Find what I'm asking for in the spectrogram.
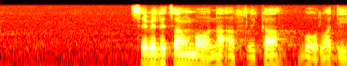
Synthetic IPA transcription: sebelet͡sʼaŋ̩mɔnaʔafrikʼabʊrwadiː

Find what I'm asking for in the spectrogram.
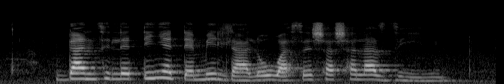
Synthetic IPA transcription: k̬ant͡sʰiletʼiɲɛtʼemiɮalɔwasɛʃaʃalaziːni

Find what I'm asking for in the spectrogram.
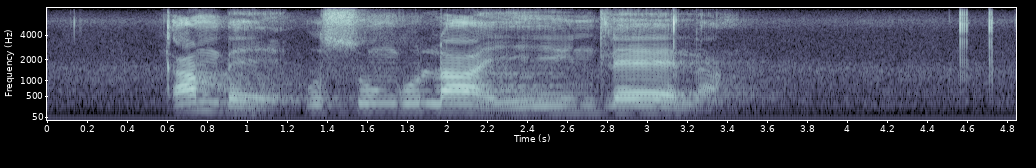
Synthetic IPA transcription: kʼambʱɛusuŋɡulaɦind͡ɮʼɛːla̰

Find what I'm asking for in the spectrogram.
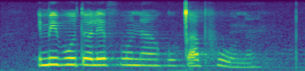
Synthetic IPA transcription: imiɓutʼɔlefunak̬uǀapʰuːna

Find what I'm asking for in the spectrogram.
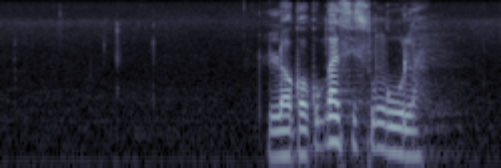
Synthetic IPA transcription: lɔkɔkuŋɡasisuŋɡuːla

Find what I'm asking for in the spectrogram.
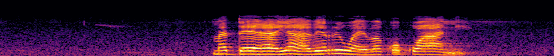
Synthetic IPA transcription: mad̪ɛɦajaɦaβeriwaɦiβakɔkwaːnḭ

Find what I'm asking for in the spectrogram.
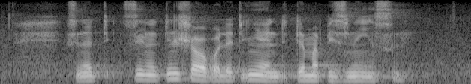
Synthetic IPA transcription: sinetʼinɬɔɓɔletʼiɲentʼitʼɛmab̥ʱiziniːsi

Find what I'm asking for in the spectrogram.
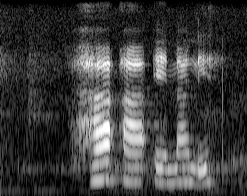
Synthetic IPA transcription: haaɛnalɪ

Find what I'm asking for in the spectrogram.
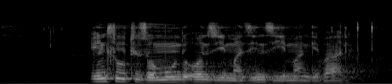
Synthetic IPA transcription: iːnt͡ɬutʰuzomuntʼuond͡zʱimazind͡zʱimaŋɛɓaːlɛ

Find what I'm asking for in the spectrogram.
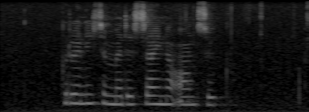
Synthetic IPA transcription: kruənisəmədəsəjnəʔɑːnsuk

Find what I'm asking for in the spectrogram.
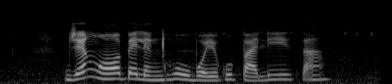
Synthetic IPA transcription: nd͡ʒʱɛŋɔɓɛleŋ͡ǀʰuɓɔjok̬ub̥ʱaliːsa

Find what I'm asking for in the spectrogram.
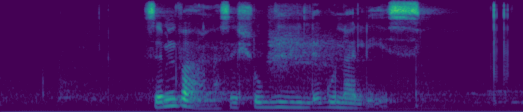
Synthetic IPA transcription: seɱanaseɬuk̬ilɛk̬unaleːsi̥

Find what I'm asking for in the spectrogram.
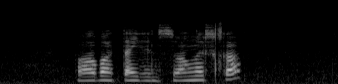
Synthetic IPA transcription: b̥ɑːbɑtəjdənsɐŋərskɑp̚

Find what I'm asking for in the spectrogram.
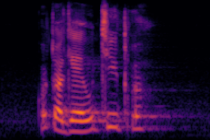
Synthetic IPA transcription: k̬ʼɔd̥ʱwak̬ʼɛutʰiːǁɔ

